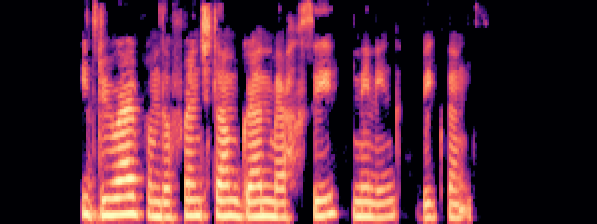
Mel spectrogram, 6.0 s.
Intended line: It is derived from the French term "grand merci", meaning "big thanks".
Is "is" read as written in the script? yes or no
no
